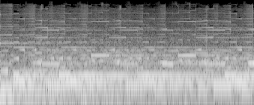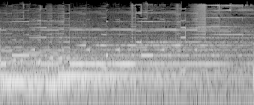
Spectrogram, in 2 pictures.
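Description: A modular synthesizer sequence with reverb plays steady tonal notes that hop randomly between octaves, a continuous pattern of bright pitched steps with lingering tails, moderately loud and without speech.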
